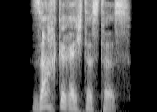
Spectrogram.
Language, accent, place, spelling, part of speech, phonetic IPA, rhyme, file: German, Germany, Berlin, sachgerechtestes, adjective, [ˈzaxɡəʁɛçtəstəs], -axɡəʁɛçtəstəs, De-sachgerechtestes.ogg
- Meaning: strong/mixed nominative/accusative neuter singular superlative degree of sachgerecht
